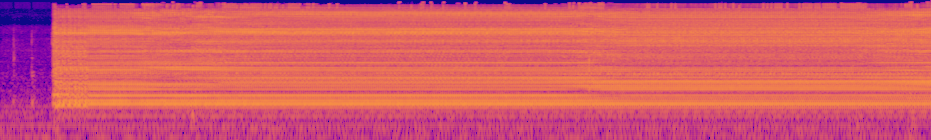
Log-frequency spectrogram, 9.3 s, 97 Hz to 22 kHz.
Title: Cricut Explorer Air 2, making grinding noise.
